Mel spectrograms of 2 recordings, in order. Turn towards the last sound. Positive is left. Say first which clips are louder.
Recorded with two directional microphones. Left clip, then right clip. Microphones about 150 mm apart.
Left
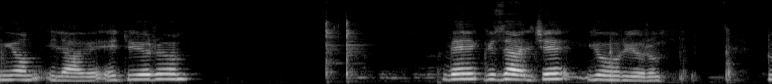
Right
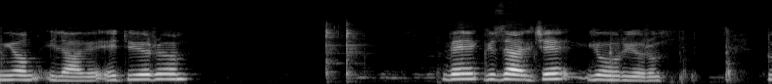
# right 1 dB
turn(degrees=-10)  # may be behind; listen again after turning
